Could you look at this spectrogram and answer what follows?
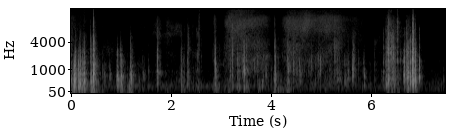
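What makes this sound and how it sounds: Long painted nails and fingertips turn, scratch and crinkle the pages of an open, thin glossy paper magazine lying flat. Quiet, bright crackles and ticks come in quick bursts, with smoother hissing page slides in the middle. A dense crinkling flurry near the end gives way to silence.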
